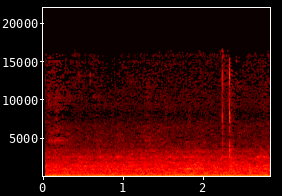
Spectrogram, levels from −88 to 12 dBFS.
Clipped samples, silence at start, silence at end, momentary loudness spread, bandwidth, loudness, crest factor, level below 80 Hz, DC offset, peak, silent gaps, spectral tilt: under 0.1%; 0.05 s; 0 s; 2 LU; 16.5 kHz; -38 LUFS; 20 dB; -48 dBFS; under 0.1%; -16 dBFS; none; -6.5 dB/octave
